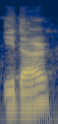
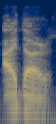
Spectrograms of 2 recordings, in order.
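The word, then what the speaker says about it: either: ভাইয়া, ইদার কেউ কেউ বলে ইদার, কেউ কেউ বলে আইদার। ইদার ও কারেক্ট, আবার আইদারও কারেক্ট। হ্যাঁ, তুমি যে কোনোটা বলতে পারো।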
